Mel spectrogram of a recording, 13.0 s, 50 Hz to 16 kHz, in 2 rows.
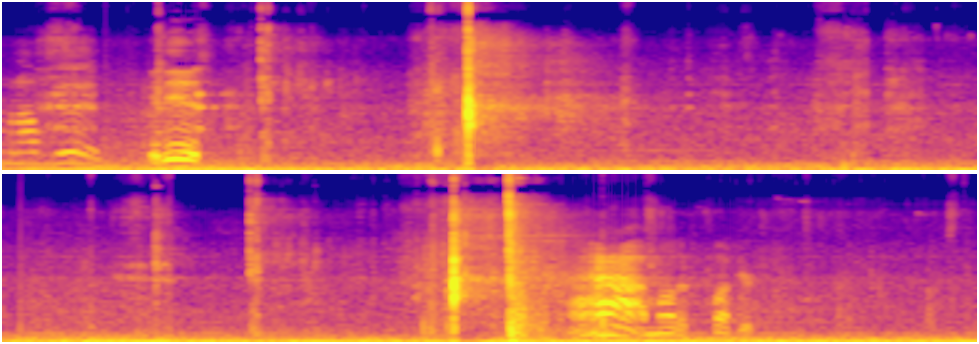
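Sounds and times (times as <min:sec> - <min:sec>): steady low rumble: 0:00.0 - 0:05.4, 0:06.2 - 0:13.0
bat striking softball: 0:02.8 - 0:04.0, 0:09.2 - 0:10.4.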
